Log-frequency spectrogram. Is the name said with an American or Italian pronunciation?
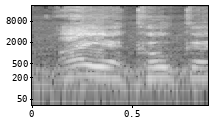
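American. The name is said with an American English pronunciation. "Iacocca is an American pronunciation of that word"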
